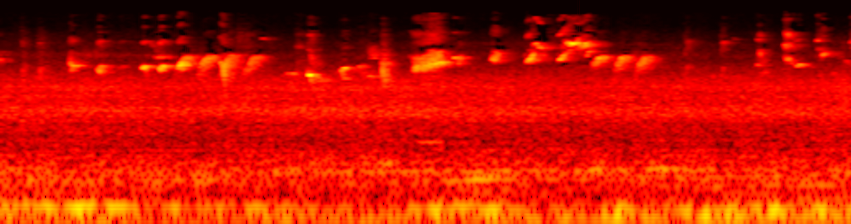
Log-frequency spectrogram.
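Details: At a bird market, a nightingale sings a fast, varied run of high chirps, sweeps and trills, the notes tumbling over one another, above a low steady hum.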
